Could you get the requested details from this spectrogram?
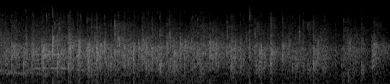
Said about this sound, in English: why don't you let him know you love him? Let him know you did a great job. He's in the back there. Clap for him.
